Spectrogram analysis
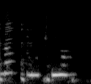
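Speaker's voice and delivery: little squeaky voice, very high pitched. Retelling what a woman shorter than the speaker said, in a little squeaky voice. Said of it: "Little squeaky little voice".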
